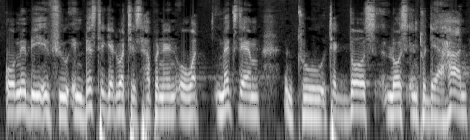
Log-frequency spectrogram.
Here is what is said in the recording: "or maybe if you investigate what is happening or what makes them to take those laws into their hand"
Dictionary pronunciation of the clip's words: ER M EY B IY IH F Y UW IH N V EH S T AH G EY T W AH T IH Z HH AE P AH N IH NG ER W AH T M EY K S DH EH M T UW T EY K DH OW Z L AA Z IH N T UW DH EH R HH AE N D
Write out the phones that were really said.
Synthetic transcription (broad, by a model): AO M EY B IY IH F Y UW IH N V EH S T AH G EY T W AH T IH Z HH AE P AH N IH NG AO W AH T M EY K S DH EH M T UW T EY K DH OW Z L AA S IH N T UW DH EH HH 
